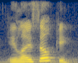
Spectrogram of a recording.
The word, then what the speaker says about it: Eli Zilke: How do you say your name? Eli Zilke. Yes.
